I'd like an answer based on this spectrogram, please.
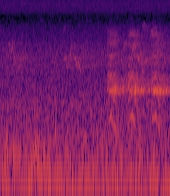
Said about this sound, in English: Moving to my physical sense of hearing, I hear a beautiful crow to my right.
